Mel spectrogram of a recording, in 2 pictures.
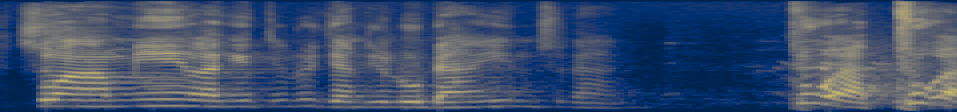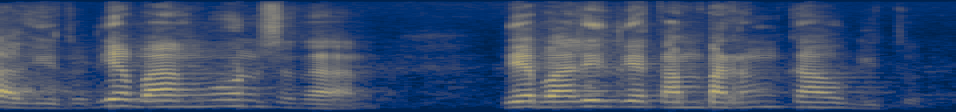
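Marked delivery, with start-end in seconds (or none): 2.9-3.6 mock spitting sound. Imitating spitting on husband.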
